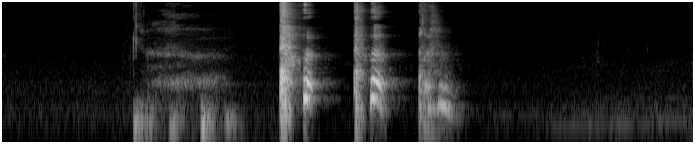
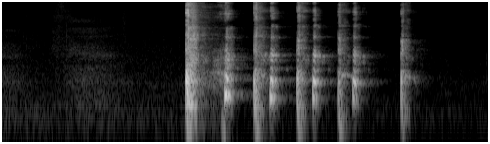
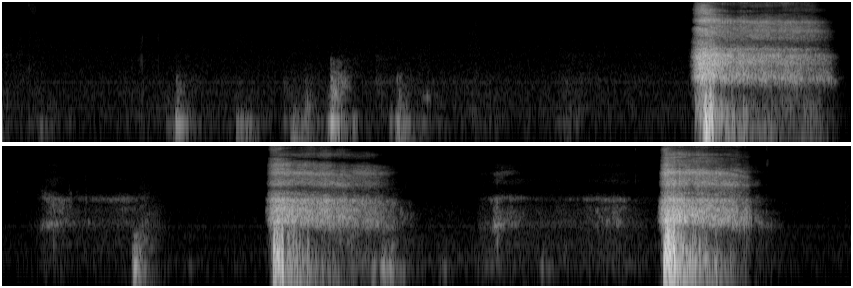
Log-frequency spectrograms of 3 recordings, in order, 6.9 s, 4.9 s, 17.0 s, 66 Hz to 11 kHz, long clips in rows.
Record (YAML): three_cough_length: 6.9 s
three_cough_amplitude: 27710
three_cough_signal_mean_std_ratio: 0.23
cough_length: 4.9 s
cough_amplitude: 28862
cough_signal_mean_std_ratio: 0.24
exhalation_length: 17.0 s
exhalation_amplitude: 25700
exhalation_signal_mean_std_ratio: 0.26
survey_phase: alpha (2021-03-01 to 2021-08-12)
age: 18-44
gender: Female
wearing_mask: 'No'
symptom_cough_any: true
symptom_new_continuous_cough: true
symptom_shortness_of_breath: true
symptom_fatigue: true
symptom_fever_high_temperature: true
symptom_headache: true
symptom_onset: 3 days
smoker_status: Prefer not to say
respiratory_condition_asthma: false
respiratory_condition_other: false
recruitment_source: Test and Trace
submission_delay: 1 day
covid_test_result: Positive
covid_test_method: RT-qPCR
covid_ct_value: 16.0
covid_ct_gene: ORF1ab gene
covid_ct_mean: 16.4
covid_viral_load: 4000000 copies/ml
covid_viral_load_category: High viral load (>1M copies/ml)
